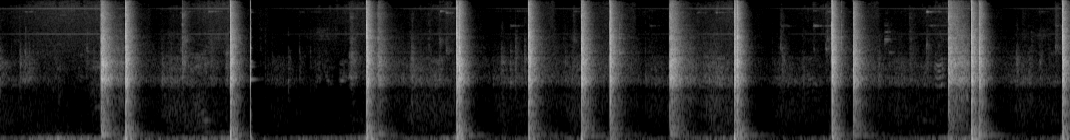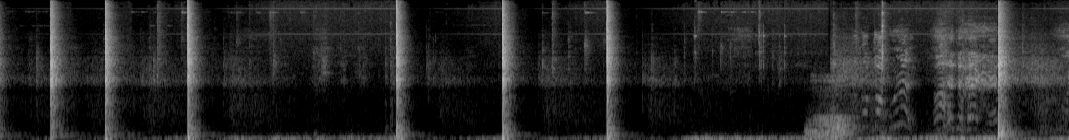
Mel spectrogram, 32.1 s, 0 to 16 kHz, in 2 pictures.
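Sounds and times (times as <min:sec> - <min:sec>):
gunshots: 0:05.5 - 0:06.2, 0:31.0 - 0:31.9.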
